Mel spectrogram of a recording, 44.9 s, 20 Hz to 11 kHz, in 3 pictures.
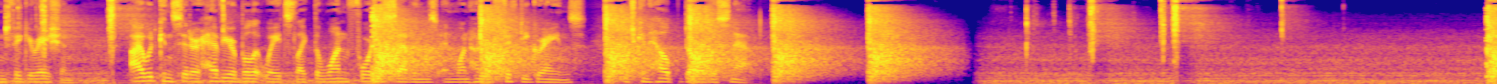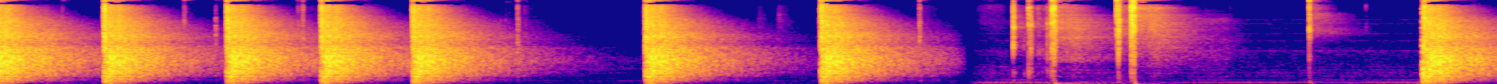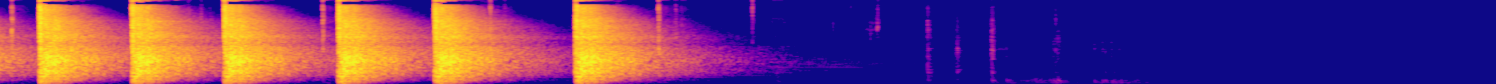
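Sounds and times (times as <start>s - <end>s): pistol shots echoing: 3.7s - 9.6s, 14.9s - 20.1s, 21.4s - 22.6s, 23.2s - 24.4s, 29.2s - 37.0s.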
